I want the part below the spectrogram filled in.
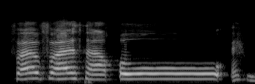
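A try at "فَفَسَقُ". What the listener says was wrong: Kepanjangan.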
